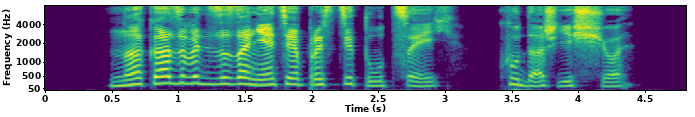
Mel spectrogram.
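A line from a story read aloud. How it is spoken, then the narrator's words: Chuckling man. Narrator (Russian): Хохотнул мужчина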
